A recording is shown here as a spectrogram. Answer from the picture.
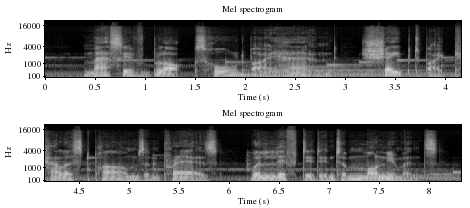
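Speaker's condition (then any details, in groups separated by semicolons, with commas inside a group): No condition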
